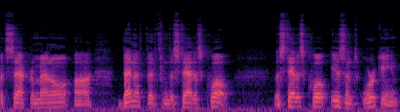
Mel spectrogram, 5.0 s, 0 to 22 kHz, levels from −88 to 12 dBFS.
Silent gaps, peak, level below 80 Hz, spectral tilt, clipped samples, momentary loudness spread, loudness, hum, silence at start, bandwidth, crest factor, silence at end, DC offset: none; -8 dBFS; -52 dBFS; -4.5 dB/octave; under 0.1%; 7 LU; -28 LUFS; none; 0 s; 15 kHz; 20 dB; 0 s; under 0.1%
